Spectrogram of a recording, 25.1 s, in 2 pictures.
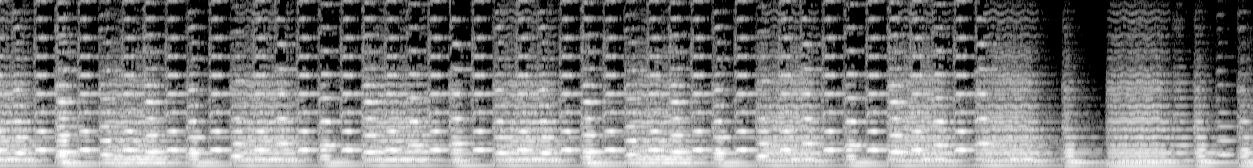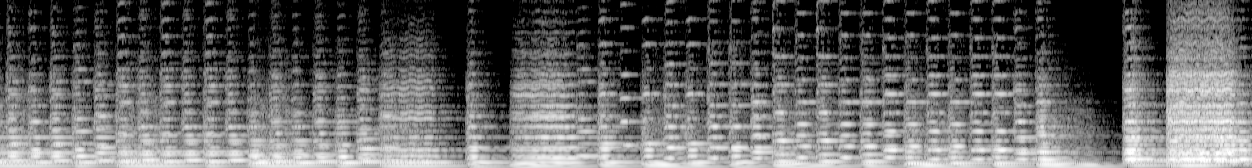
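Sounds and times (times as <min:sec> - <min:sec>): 
two violins and bass playing a dance: 0:00.0 - 0:25.0.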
